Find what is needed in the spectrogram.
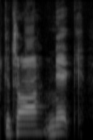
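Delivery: ordinary talk, nothing marked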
